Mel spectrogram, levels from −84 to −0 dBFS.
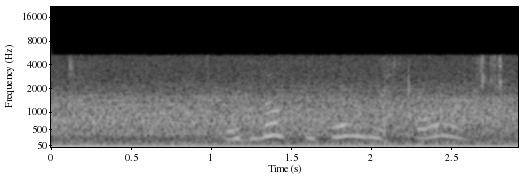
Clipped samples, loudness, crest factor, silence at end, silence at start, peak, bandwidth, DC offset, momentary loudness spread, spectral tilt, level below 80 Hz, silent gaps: under 0.1%; -28 LUFS; 16 dB; 0 s; 0 s; -12 dBFS; 5.4 kHz; 4%; 2 LU; -5.5 dB/octave; -44 dBFS; none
